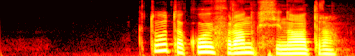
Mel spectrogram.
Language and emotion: Russian, sad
